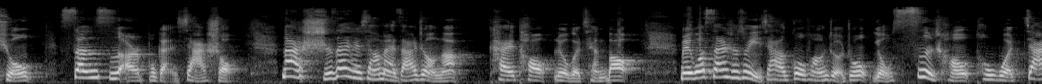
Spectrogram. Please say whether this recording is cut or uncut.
uncut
